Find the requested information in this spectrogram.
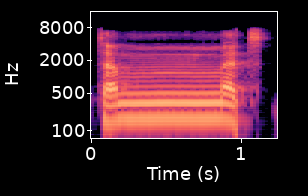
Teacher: için bir Elif uzatıp öyle duruyoruz devam edelim ve temmet derken şeddeli Mim var mutlaka bir elif miktarı tutuyoruz hatırlayın Kural neydi nun ve mim harfi mutlaka şey de almışsa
